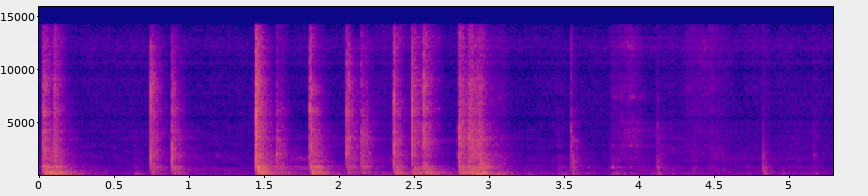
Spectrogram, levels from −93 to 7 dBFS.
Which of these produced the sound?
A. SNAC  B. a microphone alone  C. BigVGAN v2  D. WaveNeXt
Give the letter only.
A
